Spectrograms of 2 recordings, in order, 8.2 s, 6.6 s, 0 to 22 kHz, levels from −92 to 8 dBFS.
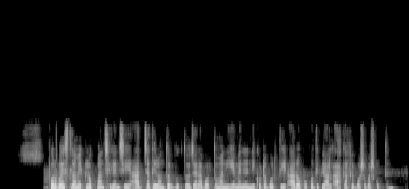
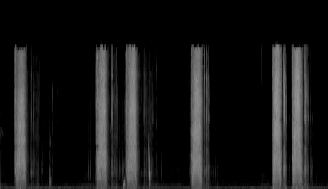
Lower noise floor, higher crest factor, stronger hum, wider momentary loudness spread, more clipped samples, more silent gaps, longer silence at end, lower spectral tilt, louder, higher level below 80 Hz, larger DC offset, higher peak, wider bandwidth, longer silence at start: second, -43 dBFS vs -74 dBFS; second, 16 dB vs 22 dB; neither; second, 9 LU vs 17 LU; neither; neither; about the same, 0.35 s vs 0.4 s; first, -5 dB/octave vs 2.5 dB/octave; first, -18 LUFS vs -31 LUFS; first, -56 dBFS vs -70 dBFS; neither; first, -2 dBFS vs -14 dBFS; second, 8 kHz vs 17 kHz; first, 0.65 s vs 0.3 s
